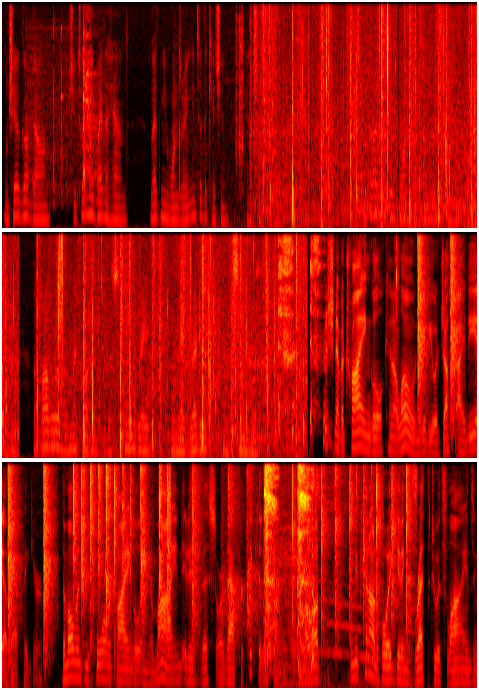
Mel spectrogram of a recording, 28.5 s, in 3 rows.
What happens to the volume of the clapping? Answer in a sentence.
The loudness of the clapping goes down.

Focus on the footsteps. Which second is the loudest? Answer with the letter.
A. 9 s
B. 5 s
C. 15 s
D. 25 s
A.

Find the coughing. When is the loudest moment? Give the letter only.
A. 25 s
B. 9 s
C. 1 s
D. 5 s
A.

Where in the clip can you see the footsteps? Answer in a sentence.
You can hear the footsteps from 5.0 to 15.6 s.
